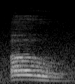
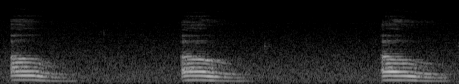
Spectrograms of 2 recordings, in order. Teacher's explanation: as we come to the end of this vowel sound our lips become even tighter it finishes actually with a slight oo sound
